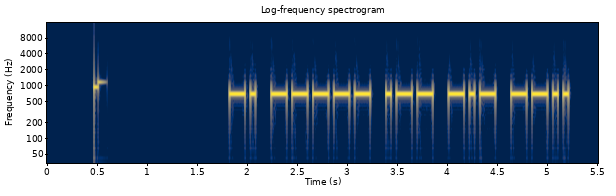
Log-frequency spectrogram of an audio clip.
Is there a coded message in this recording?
Yes: Morse code from 1.8 to 5.2 s, heard as a keyed tone, about 23 wpm, 700 Hz. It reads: N0WKZ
